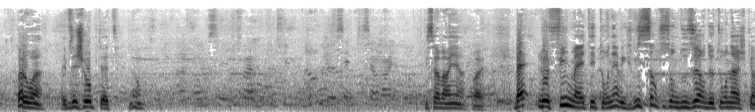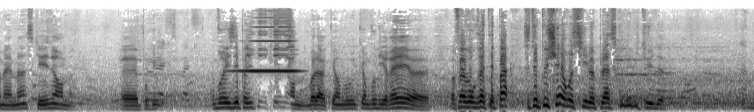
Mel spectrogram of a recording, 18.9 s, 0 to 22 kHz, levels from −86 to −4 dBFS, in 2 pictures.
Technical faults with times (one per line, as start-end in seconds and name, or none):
12.23-13.31 loudspeaker feedback squeal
